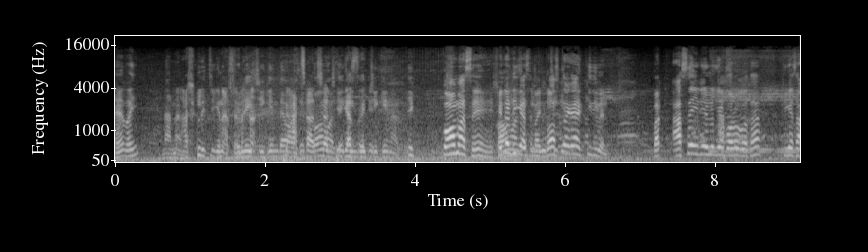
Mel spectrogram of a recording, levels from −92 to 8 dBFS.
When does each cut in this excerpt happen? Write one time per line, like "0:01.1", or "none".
none

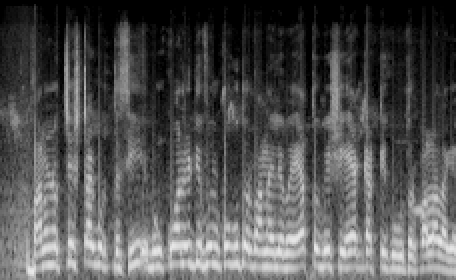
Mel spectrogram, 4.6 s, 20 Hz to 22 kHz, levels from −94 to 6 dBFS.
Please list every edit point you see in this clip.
none

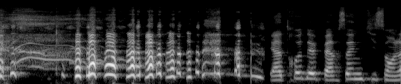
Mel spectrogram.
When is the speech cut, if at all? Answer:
0:02.6

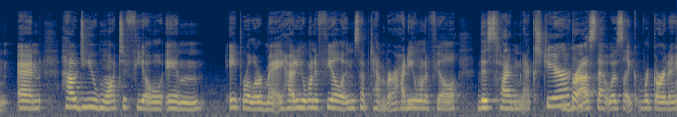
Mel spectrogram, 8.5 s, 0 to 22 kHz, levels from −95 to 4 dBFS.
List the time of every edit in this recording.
0:07.1

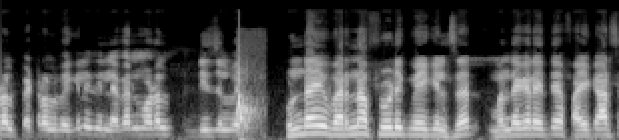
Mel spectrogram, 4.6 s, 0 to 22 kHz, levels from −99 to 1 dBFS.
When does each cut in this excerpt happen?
0:01.9

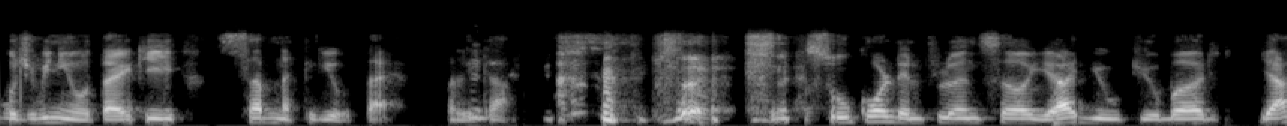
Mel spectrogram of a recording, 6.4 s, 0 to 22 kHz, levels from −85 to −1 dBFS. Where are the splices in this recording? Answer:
0:04.1

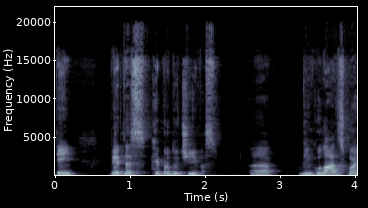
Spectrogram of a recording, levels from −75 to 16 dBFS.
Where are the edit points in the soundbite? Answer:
0:01.2

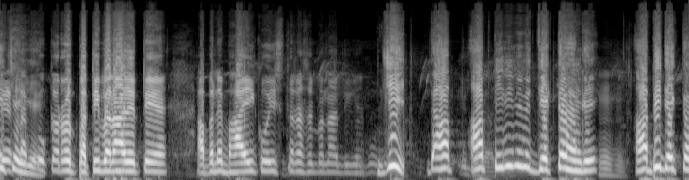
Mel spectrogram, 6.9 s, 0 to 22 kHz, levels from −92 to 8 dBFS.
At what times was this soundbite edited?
0:04.2

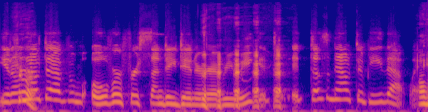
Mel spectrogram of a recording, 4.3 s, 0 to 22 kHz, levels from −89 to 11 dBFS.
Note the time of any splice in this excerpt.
none

